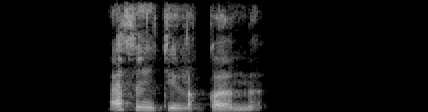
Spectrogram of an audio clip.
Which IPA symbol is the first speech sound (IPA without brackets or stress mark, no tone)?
æ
